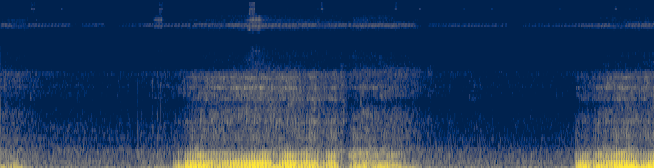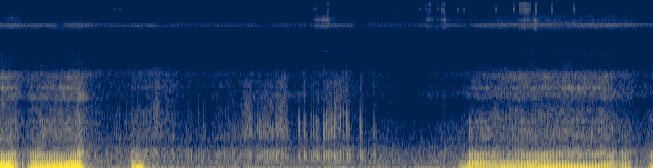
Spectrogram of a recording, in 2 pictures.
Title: Dreaming and snoring chocolate lab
